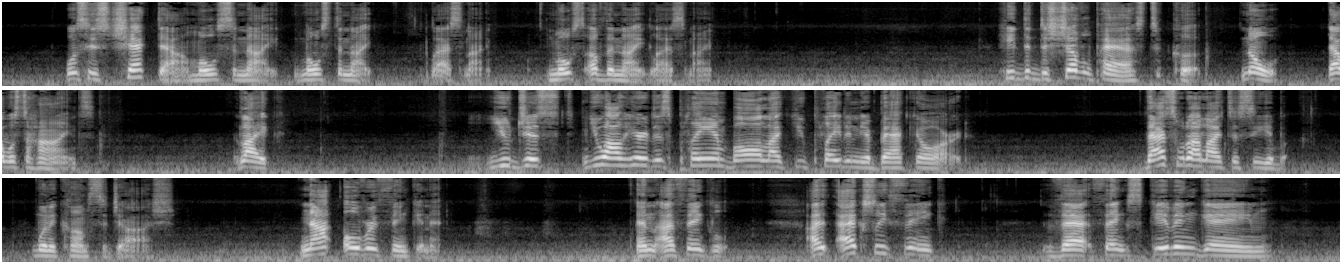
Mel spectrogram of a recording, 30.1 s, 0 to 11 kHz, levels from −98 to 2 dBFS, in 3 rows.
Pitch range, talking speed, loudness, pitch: 175-260 Hz, 140 wpm, -21 LUFS, 200 Hz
